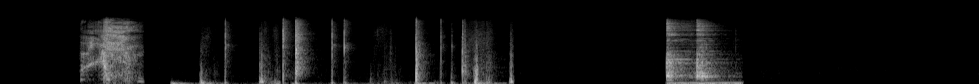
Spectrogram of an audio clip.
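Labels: First, at the start, someone sneezes. Next, about 2 seconds in, clapping can be heard. Finally, about 7 seconds in, the sound of dishes is audible.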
